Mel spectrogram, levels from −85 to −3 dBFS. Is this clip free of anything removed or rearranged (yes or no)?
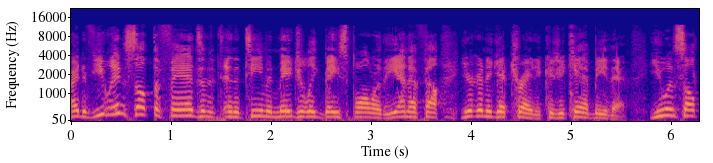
yes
